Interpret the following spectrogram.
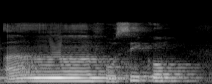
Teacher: انفسکم میں نون ساکن کے بعد فانی کی وجہ سے اخفاء ہے، یہ اخفاء حقیقی ہے، نون کی آواز چھپائیں گے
